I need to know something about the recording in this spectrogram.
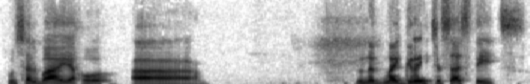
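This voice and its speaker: A middle-aged man telling a story as an interview guest, animated and switching between Tagalog and English, acting out what people said. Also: mid-range voice, slow pace, no room sound.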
